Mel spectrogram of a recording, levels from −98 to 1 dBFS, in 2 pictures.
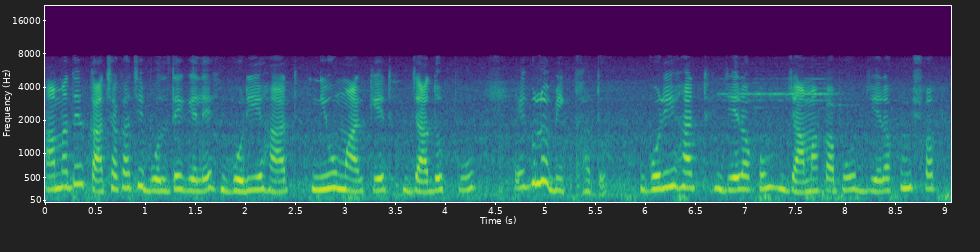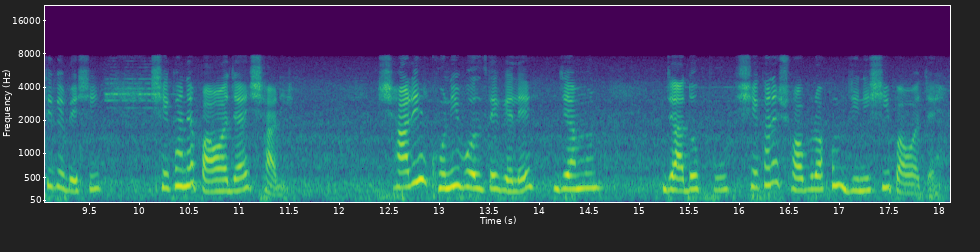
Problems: constant background noise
